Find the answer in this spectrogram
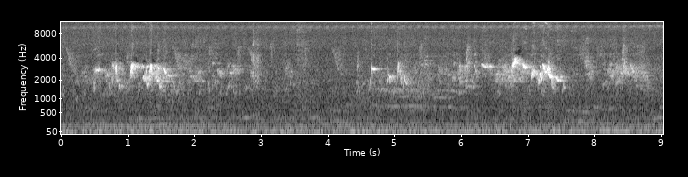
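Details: On 9 October 2016 a decoy red-whiskered bulbul sings to attract wild birds to a trap: a few loud warbled bursts at the start and near the end, softer twittering between, constant low hum behind.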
